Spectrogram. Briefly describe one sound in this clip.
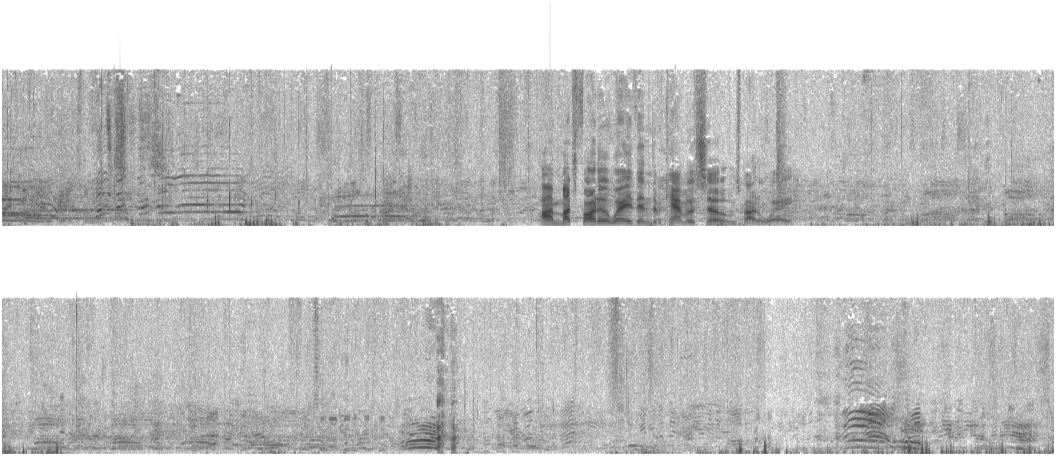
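A crowd of young people chatter outdoors.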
